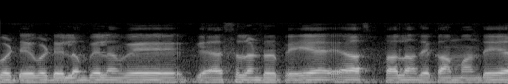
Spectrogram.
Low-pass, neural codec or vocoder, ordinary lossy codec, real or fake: 7.2 kHz; none; none; real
